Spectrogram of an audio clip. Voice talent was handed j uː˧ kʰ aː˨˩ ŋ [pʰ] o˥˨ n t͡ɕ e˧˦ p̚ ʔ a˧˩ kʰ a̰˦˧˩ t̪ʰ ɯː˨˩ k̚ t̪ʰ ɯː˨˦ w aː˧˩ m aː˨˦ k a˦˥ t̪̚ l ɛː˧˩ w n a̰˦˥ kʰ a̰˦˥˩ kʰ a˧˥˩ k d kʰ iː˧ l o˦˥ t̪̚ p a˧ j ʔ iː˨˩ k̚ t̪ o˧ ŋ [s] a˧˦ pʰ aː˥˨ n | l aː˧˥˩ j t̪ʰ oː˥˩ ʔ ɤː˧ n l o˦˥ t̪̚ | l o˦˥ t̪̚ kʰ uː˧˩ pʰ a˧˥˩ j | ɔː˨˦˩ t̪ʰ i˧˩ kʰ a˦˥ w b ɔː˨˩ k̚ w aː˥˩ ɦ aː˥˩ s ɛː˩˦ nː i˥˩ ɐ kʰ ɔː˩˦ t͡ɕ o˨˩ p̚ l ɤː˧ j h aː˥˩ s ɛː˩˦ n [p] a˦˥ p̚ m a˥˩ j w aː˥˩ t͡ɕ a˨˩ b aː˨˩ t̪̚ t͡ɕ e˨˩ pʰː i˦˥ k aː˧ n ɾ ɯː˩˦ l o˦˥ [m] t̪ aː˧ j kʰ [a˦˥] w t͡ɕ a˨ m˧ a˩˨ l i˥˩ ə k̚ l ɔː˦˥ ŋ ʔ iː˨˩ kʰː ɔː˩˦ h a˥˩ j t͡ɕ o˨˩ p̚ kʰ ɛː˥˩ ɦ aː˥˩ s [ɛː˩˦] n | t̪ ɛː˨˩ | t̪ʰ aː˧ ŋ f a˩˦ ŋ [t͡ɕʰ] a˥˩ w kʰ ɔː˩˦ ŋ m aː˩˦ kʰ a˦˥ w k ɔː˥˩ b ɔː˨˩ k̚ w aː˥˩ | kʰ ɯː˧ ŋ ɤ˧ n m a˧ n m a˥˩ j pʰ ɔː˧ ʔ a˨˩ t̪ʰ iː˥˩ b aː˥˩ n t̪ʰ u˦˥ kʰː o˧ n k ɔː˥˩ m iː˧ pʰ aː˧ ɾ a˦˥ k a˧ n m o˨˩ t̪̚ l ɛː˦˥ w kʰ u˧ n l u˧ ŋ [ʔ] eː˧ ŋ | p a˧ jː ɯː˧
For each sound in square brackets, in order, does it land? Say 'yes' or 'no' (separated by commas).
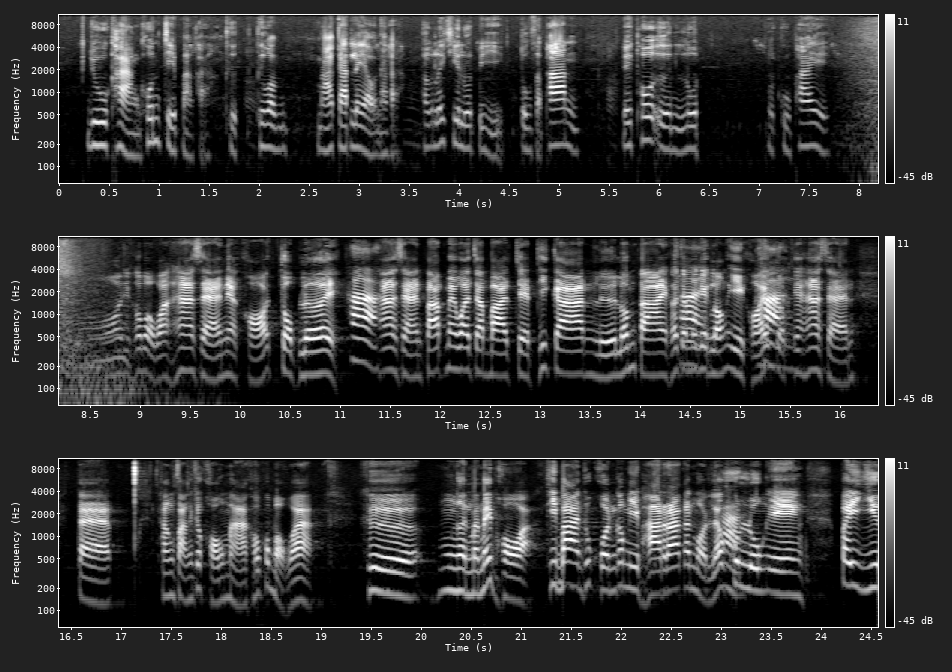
no, yes, yes, yes, yes, yes, no, yes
